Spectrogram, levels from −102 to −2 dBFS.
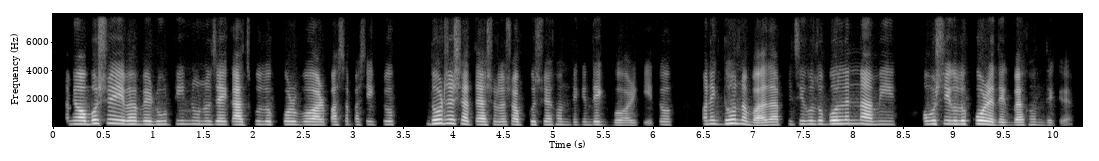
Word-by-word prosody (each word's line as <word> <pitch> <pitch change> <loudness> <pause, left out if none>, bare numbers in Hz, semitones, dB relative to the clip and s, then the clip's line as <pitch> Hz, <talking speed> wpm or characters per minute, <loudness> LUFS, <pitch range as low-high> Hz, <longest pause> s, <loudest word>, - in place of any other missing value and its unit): আমি 235 - -6
অবশ্যই 270 +2 +2
এভাবে 230 -1 +1
রুটিন 230 +2 -8
অনুযায়ী 220 -1 -3
কাজগুলো 210 +1 0
করব। 210 -2 -2
আর 195 - +2
পাশাপাশি 200 0 -11
একটু 210 +2 -11 0.4
ধৈর্যের 275 0 +4
সাথে 220 -2 0
আসলে 200 0 -10
সবকিছু 200 +1 -4
এখন 205 0 -13
থেকে 190 0 -20
দেখব 190 -4 -5
আরকি। 165 0 -15
তো 200 - -10 0.4
অনেক 250 +1 -4
ধন্যবাদ। 225 -11 +2
আপনি 190 +3 -17
যেগুলো 235 +1 -4
বললেন 250 +1 +5
না - - +5
আমি 220 +1 -12 0.4
অবশ্যই 240 +2 -2
এগুলো 235 0 +2
করে 235 -4 +10
দেখবো 180 -1 -6
এখন 195 -1 -16
থেকে। 160 - -19
215 Hz, 185 wpm, -23 LUFS, 200-235 Hz, 0.4 s, করে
